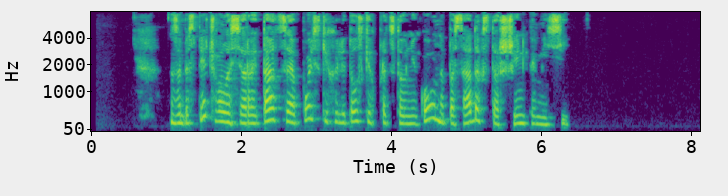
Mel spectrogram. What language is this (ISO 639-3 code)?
bel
